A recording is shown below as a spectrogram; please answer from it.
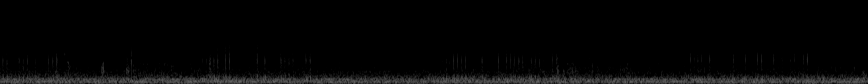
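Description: A Siamese cat purrs steadily, a low continuous rumble with soft rhythmic pulses.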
